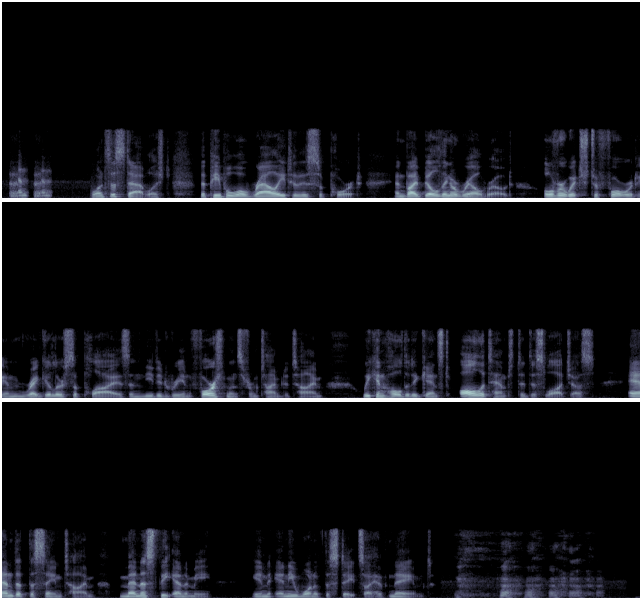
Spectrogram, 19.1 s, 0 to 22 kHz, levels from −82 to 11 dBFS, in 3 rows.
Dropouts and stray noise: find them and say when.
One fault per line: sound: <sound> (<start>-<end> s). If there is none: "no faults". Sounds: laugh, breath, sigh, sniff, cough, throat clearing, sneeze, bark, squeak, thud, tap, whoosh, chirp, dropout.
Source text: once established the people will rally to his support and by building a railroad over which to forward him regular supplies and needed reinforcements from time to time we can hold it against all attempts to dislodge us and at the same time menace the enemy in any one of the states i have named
sound: laugh (0.1-0.5 s)
sound: laugh (17.3-18.8 s)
